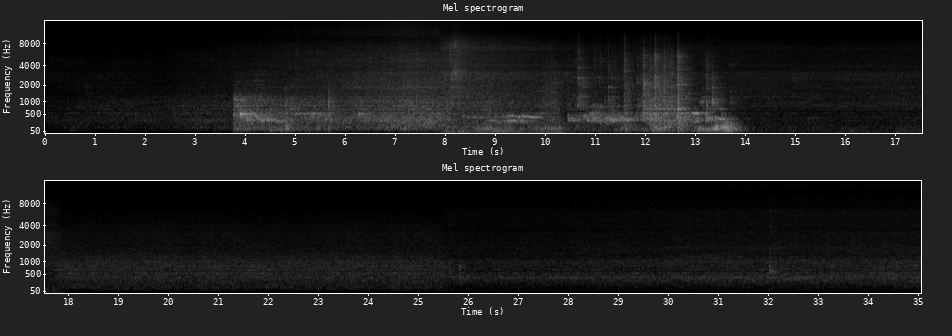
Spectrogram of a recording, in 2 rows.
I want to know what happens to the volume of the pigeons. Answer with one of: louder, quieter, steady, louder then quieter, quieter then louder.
quieter then louder.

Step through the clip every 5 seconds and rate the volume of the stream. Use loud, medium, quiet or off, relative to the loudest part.
quiet, loud, quiet, quiet, quiet, quiet, quiet.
